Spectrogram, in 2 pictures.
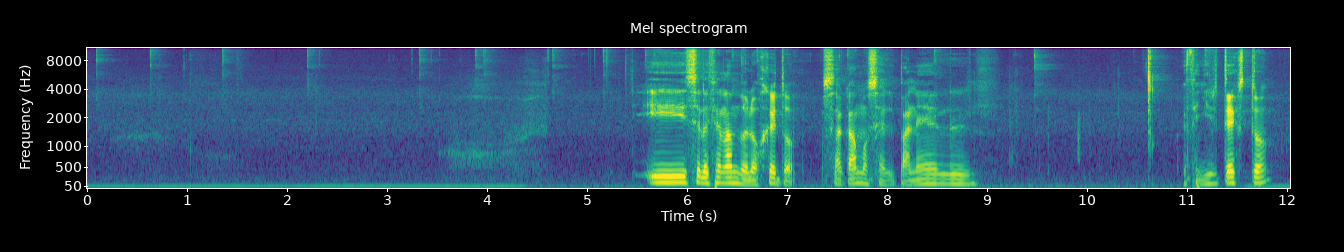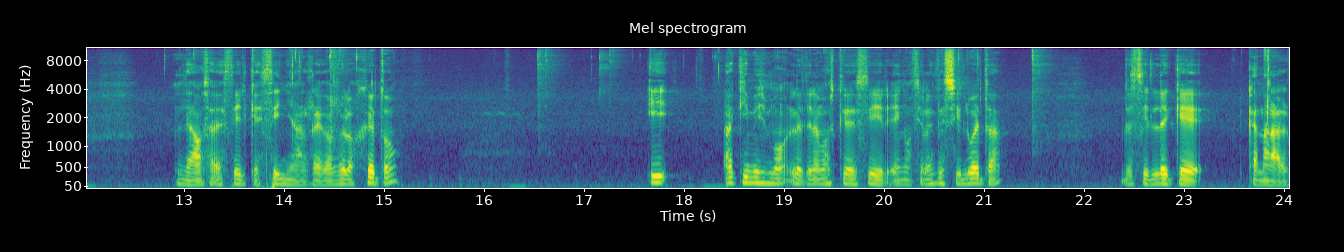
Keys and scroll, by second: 5.4 space.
